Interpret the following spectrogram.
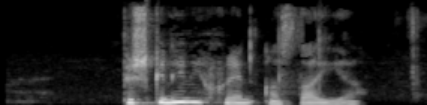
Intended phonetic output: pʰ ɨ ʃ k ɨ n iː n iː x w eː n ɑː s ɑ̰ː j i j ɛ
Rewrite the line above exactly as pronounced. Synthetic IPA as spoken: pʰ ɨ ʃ k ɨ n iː n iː x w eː n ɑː s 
